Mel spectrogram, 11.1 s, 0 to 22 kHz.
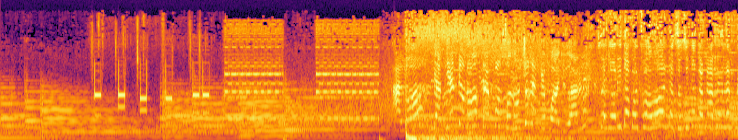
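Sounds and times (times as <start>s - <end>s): electronic background music: 0.4s - 11.0s
telephone ringtone: 1.4s - 5.8s.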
